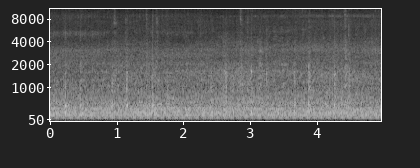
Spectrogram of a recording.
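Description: Small park ride train running, heard from its open passenger car: a steady rumble of wheels on the track with faint scattered clicks.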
